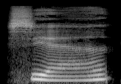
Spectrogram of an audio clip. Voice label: "xian3", pinyin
